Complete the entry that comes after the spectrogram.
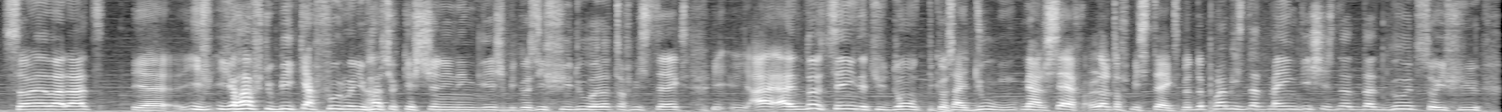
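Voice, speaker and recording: A man with a French accent, hosting a casual live-stream Q&A and answering viewer questions, with many halting restarts and self-corrections. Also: high voice, soft background music. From Switzerland. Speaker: live-stream host, prop maker.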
